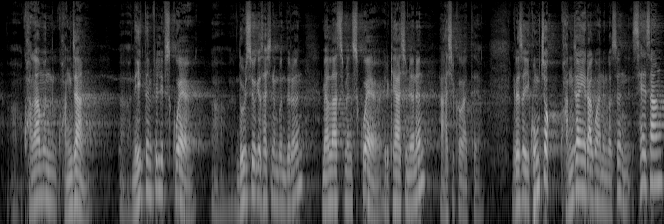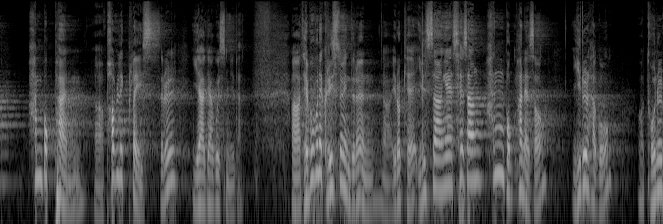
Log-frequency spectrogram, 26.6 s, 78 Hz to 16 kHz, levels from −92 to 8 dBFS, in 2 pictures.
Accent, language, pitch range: native, Korean, 135-220 Hz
